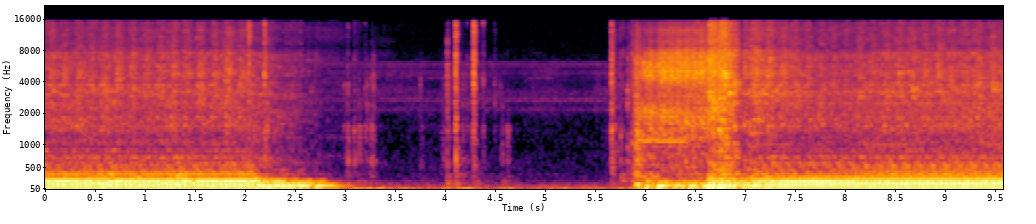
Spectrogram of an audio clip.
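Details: Datsun 280Z first start in years, cylinders fogged with oil beforehand: loud, raw, rapping run fades out, then catches and revs again; harsh bark because there is no exhaust, just an open manifold.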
